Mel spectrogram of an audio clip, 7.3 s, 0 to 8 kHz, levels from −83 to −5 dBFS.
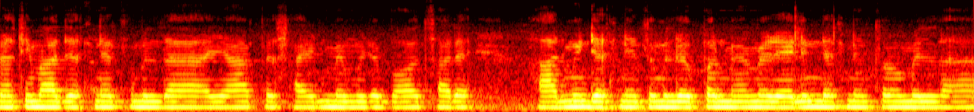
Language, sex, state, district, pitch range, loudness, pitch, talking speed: Hindi, male, Punjab, Fazilka, 145-150 Hz, -16 LUFS, 150 Hz, 195 wpm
